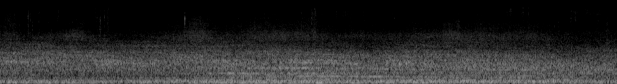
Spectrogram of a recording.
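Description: Steady low rumble of motor vehicles, with no single event standing out.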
